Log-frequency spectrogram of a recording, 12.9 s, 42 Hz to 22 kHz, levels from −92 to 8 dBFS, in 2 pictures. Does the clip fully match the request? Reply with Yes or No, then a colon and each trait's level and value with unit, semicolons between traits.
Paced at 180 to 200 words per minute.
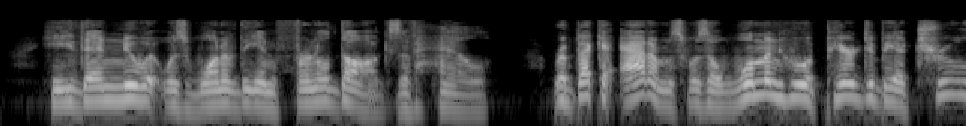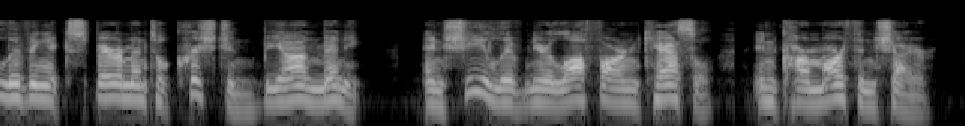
No: average, 170 wpm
